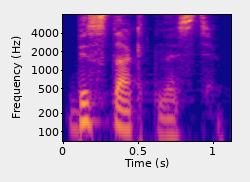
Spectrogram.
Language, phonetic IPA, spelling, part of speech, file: Russian, [bʲɪˈstaktnəsʲtʲ], бестактность, noun, Ru-бестактность.ogg
- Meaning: 1. indelicacy, tactlessness; social blunder, faux pas 2. indecorum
